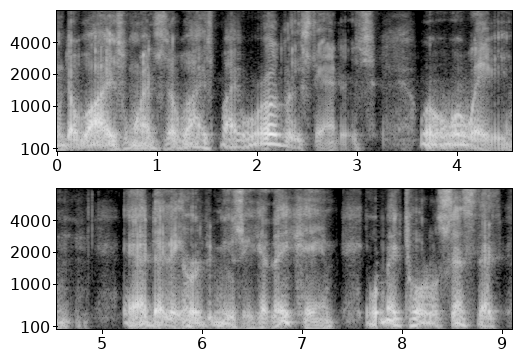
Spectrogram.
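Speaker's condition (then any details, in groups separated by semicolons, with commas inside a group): Parkinson's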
